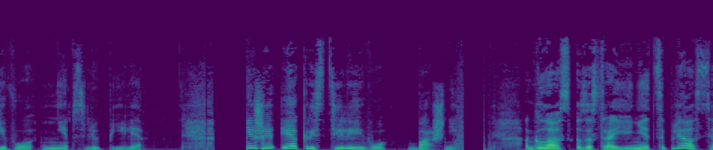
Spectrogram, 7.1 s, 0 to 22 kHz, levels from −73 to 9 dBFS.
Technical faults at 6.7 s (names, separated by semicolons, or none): none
